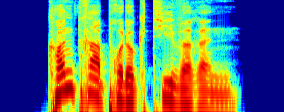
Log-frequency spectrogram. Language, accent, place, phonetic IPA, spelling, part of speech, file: German, Germany, Berlin, [ˈkɔntʁapʁodʊkˌtiːvəʁən], kontraproduktiveren, adjective, De-kontraproduktiveren.ogg
- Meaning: inflection of kontraproduktiv: 1. strong genitive masculine/neuter singular comparative degree 2. weak/mixed genitive/dative all-gender singular comparative degree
